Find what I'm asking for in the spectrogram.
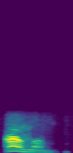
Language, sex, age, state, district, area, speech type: Sanskrit, female, 45-60, Maharashtra, Nagpur, urban, conversation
